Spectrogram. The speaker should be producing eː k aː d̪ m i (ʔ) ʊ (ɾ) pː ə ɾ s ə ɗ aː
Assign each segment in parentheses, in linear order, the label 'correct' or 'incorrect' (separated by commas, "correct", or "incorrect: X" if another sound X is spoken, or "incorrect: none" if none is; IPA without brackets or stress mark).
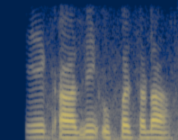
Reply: correct, incorrect: none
